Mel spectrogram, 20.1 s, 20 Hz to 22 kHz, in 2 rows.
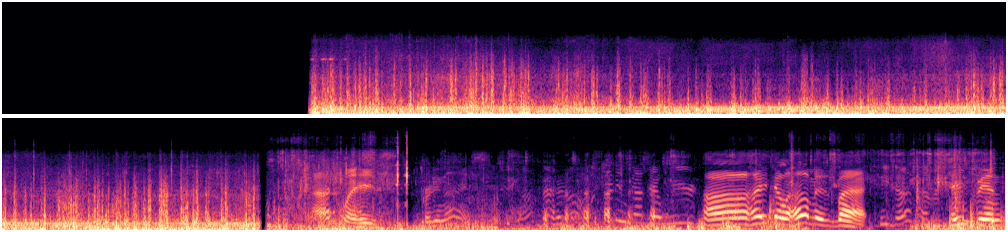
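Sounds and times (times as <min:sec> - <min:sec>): boat motor droning: 0:03.1 - 0:14.1
wind buffeting microphone: 0:03.1 - 0:20.0.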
